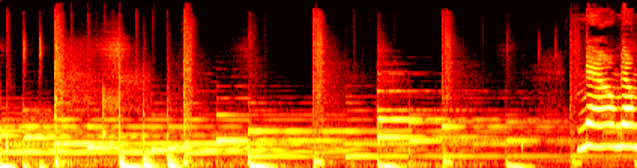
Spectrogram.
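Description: Repeated cat meows ring out in a rhythmic pattern over thumping low beats, like a tune built from meows, ending in a higher warbling sound.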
